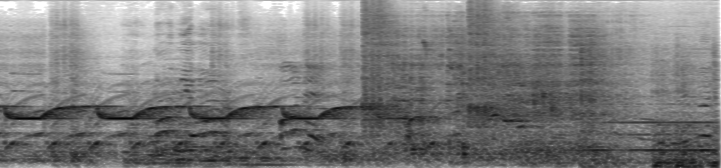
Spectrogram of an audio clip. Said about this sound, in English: Before … can finish her first sentence, an explosion from the rafters is heard, and sirens begin to blare.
